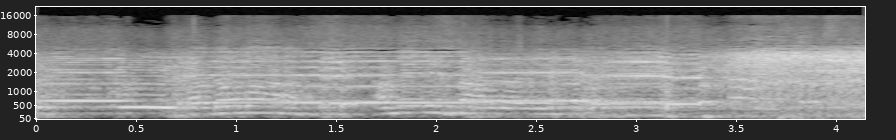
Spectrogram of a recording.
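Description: Live punk band through a PA in a small club: amplified electric guitar playing bending, sustained notes, with the singer's voice into the microphone over it.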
